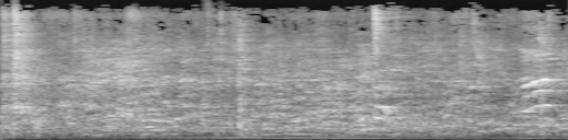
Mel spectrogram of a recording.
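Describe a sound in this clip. A crowd of men and women chatter and talk over one another nearby.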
